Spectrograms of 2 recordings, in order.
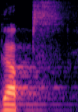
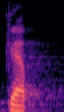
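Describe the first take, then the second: First: The word ends with two consonants, p and s. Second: The word ends with a single consonant, p. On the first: The speaker calls it wrong. "jadi bukan gaps" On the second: The speaker calls it right. "tapi gap"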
